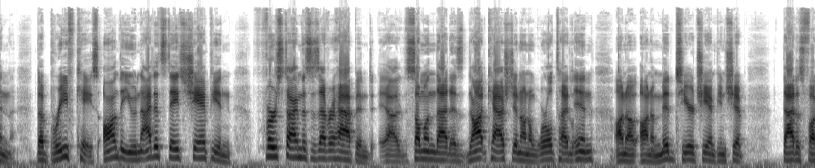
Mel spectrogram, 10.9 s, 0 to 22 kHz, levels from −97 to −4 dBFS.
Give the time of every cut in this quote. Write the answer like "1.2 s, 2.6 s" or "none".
7.6 s

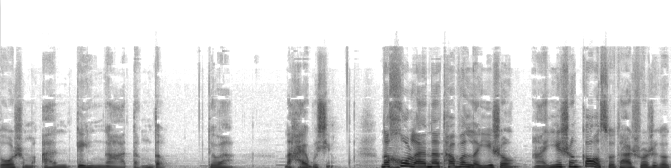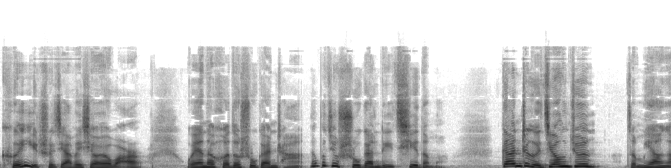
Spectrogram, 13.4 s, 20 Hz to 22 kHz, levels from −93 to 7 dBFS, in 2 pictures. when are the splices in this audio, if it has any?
none

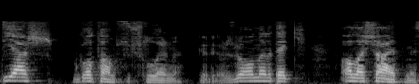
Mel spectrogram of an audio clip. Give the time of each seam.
2.7 s

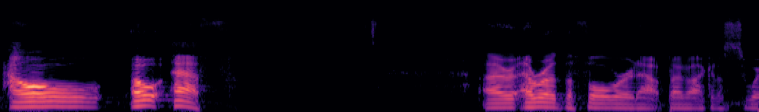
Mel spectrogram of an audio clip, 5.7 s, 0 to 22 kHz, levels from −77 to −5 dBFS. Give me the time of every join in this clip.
none

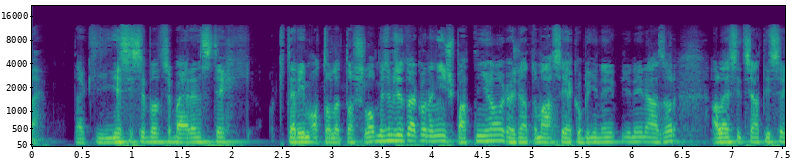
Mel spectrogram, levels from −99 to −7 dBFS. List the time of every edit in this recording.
5.5 s

